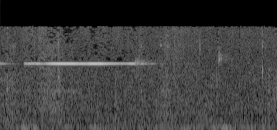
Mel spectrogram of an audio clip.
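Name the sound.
bell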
